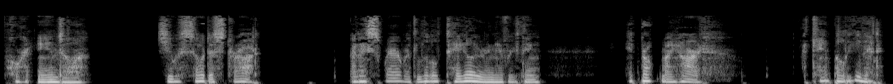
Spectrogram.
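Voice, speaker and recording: A man voicing a gentle, caring young woman in an audiobook, talking softly and earnestly. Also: medium pitch, moderate pace, creaky, pauses often, slightly rough, dry recording, voice pushed up. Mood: upset. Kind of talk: audiobook character voice.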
